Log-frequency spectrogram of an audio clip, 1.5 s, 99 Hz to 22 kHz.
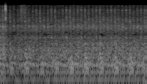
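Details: Fiat 500 Dualogic engine knocking at idle: steady idle with a dull, even knock under the low rumble; mechanic suggested connecting-rod bearing (bronzina) and water pump, not confirmed.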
